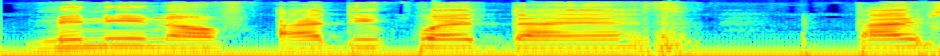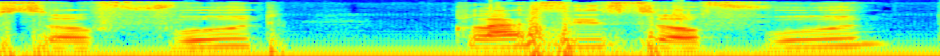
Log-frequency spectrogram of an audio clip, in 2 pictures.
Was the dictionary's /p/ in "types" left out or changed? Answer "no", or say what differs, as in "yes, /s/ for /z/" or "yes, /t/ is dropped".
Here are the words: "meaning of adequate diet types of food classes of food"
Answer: no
